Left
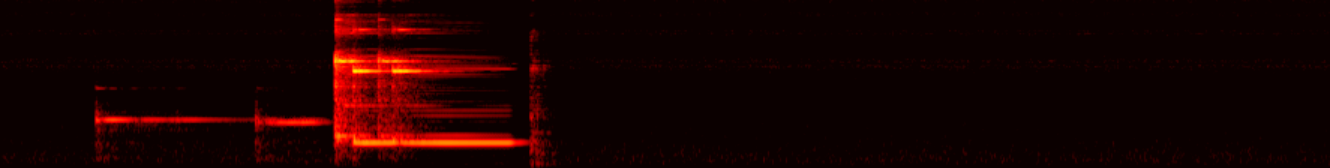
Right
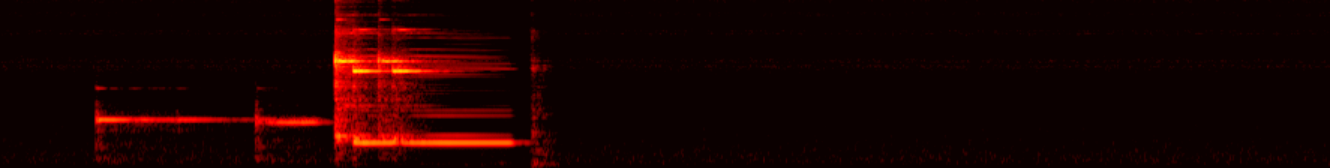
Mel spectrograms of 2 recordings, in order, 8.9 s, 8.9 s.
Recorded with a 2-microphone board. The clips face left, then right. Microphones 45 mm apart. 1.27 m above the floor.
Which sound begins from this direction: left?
A microwave, at 3.5 s.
